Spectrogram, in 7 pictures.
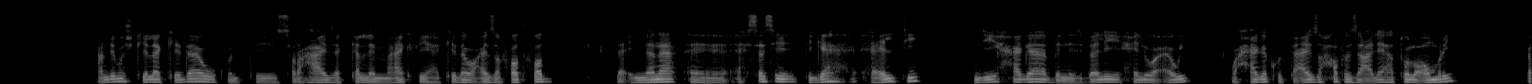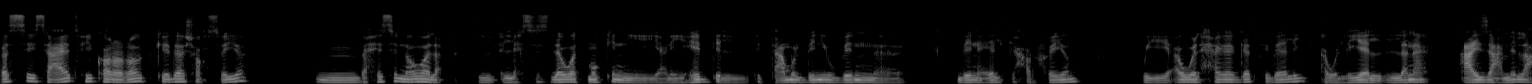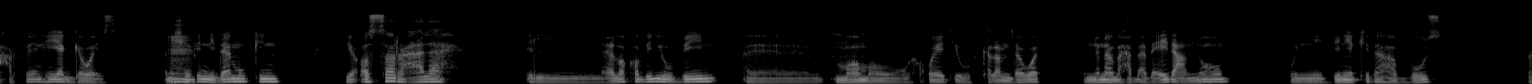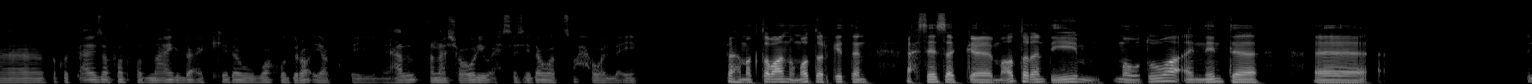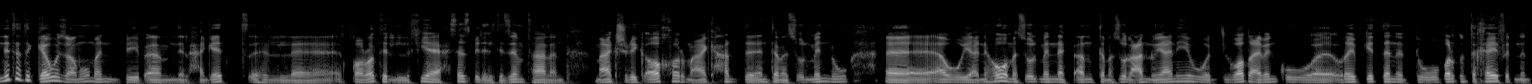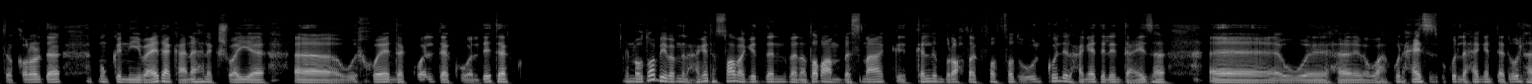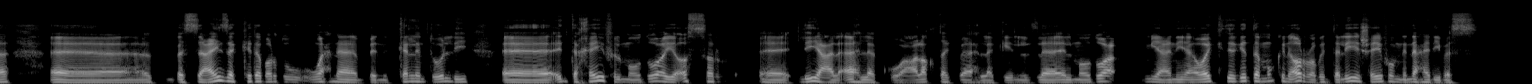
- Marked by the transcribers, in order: tapping
- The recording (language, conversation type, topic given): Arabic, advice, إزاي آخد قرار شخصي مهم رغم إني حاسس إني ملزوم قدام عيلتي؟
